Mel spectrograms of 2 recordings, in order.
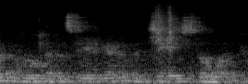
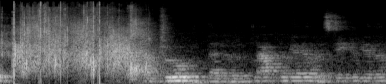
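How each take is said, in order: First: Quiet closing line. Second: Slow chanted slogan. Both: Shown as a demonstration. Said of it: "let's try this one last time".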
